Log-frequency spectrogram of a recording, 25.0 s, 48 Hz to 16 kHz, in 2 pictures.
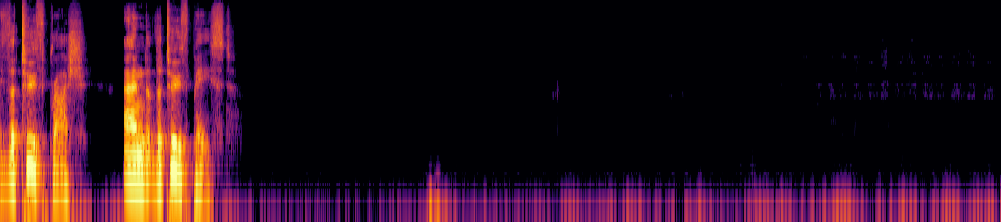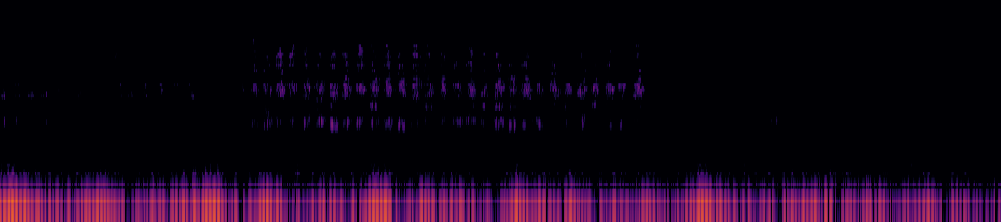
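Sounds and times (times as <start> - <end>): toothbrush scrubbing paper: 7.9 - 15.0.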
